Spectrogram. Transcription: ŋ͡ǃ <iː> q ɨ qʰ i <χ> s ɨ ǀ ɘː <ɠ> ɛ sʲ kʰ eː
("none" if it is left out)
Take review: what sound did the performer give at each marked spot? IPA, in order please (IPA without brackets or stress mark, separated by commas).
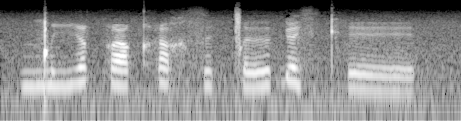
iː, χ, ɠ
